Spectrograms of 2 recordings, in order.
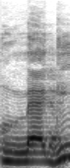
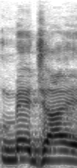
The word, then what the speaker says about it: magi: और इस लफ्ज की जो ब्रिटिश प्रोनंसिएशन है वो मैगी है और जो अमेरिकन इसकी प्रोनाउंसिएशन है वो मेजाय है।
